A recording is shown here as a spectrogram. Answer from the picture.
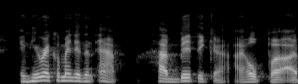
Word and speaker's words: Habitica: The goals, writing the goals, and he recommended an app, Habitica. I hope I pronounced that right. Yep, you did. That app, Habitica.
